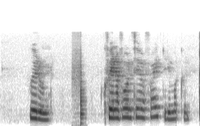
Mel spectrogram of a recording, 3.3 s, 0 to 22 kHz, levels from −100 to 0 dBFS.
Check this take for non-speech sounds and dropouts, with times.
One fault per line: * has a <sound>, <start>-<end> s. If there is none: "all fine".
* has a thud, 1.2-1.5 s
